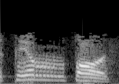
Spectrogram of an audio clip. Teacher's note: إذا نظرت إلى كلمة قرطاس فترى أن الراء ساكنة وقبلها كسر أصلي وبعدها حرف استعلاء في نفس الكلمة، فلا يجوز لك أن ترققها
